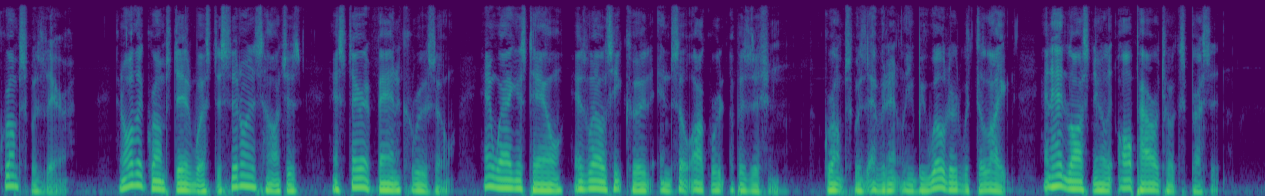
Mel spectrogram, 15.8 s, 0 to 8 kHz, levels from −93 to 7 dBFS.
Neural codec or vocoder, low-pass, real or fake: none; 7.2 kHz; real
